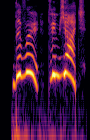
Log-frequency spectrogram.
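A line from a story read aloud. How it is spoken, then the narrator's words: Cried out. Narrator (Ukrainian): скрикнув Цокайлик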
